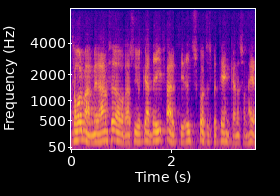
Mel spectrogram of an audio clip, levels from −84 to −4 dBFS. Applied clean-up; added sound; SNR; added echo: neural separator model SepFormer DNS4.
